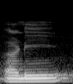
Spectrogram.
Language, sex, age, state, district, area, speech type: Goan Konkani, male, 18-30, Goa, Bardez, urban, spontaneous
